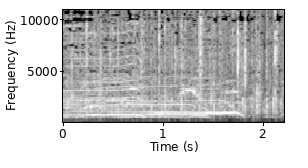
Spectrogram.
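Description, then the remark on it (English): An audience applauds in support of abolishing slavery in the state of Colorado, with dense clapping mixed with high rising and falling whoops and cheers, holding at a strong level before easing slightly at the end. “Just a round of applause if you want to abolish slavery in the state of Colorado.”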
